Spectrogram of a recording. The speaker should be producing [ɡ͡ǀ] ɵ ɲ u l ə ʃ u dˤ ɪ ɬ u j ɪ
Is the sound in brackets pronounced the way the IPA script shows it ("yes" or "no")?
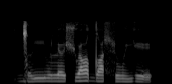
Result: yes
